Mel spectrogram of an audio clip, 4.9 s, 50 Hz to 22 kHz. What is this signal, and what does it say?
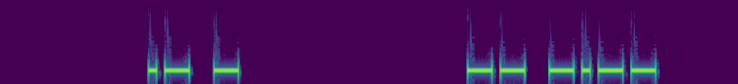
Morse code, heard as a keyed tone, about 22 wpm, 700 Hz. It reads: AT MY
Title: 4x Word-Spacing - Sentences from Top 200 Words - 22wpm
